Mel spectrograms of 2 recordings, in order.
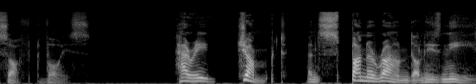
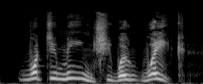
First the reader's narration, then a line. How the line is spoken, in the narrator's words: Harry said desperately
